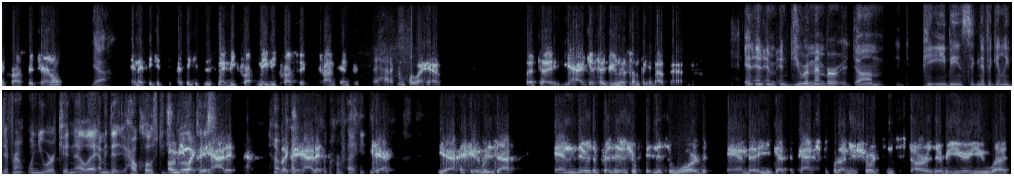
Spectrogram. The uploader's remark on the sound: Live Call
